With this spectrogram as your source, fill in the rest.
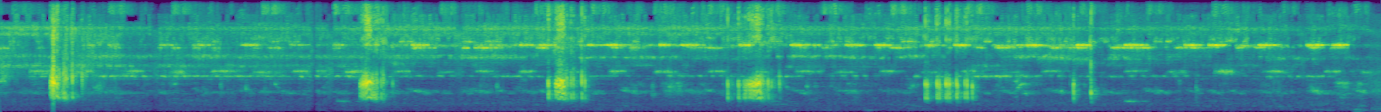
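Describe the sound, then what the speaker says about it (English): A Bornean tree frog gives short, high-pitched chirping calls about every two seconds, each a quick burst, over a steady, thin, high background hum. "It's a species of tree frog"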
